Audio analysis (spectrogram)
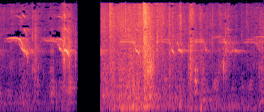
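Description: Breeder hens on a poultry farm cluck in short scattered calls, fairly close, with rustling and a brief wing flap, broken by a moment of silence midway.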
